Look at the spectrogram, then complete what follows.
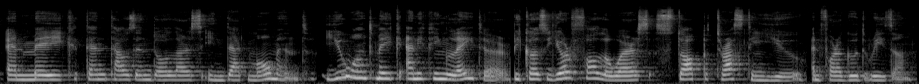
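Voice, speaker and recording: Casting note: woman, steady mid-pitched scripted commentary. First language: Italian. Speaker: commentary creator.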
